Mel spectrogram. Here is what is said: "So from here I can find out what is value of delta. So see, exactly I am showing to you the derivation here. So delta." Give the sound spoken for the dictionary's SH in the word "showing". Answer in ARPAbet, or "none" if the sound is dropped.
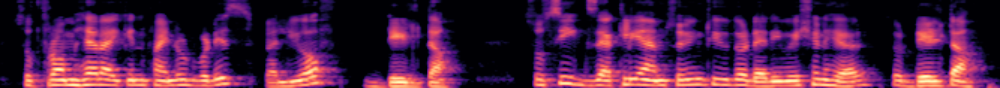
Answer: S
